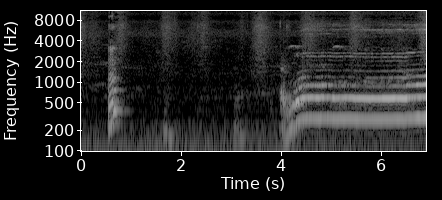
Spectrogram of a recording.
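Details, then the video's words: A talkative husky gives a short yelp, then after a pause starts a long, steady, tonal howl that rises quickly and holds a level pitch to the end. "talkative husky"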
